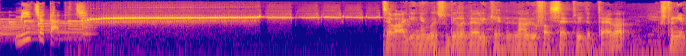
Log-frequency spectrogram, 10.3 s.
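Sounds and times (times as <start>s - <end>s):
speech: 0.2s - 1.4s, 5.8s - 10.2s
person whistling in imitation of a small bird: 1.0s - 5.8s.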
